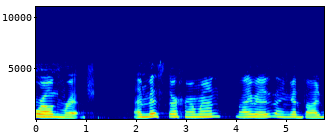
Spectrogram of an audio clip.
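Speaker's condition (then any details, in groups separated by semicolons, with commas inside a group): Friedreich's ataxia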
